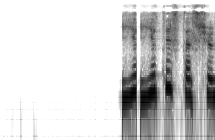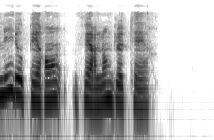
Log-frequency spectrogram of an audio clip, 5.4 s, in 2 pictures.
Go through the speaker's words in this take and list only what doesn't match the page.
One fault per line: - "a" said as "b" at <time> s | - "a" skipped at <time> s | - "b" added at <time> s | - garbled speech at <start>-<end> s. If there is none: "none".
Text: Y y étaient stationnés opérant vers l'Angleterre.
none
